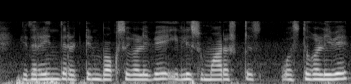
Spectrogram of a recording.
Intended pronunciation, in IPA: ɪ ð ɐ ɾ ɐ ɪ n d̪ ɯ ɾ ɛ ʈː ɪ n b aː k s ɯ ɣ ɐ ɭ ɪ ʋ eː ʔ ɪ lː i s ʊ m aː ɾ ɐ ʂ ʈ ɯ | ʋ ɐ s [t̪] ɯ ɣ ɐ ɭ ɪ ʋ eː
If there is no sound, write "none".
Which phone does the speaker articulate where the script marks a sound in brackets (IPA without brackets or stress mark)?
t̪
